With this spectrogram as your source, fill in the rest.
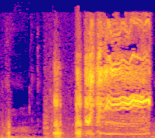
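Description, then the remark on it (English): A person imitates a pig, giving a few short snorting grunts followed by a long, high-pitched squealing oink, loud with no talking. “Sorry, I had to do it because the uh, the conversation about the, the pigs was kind of fun, and I mean, I just thought it was, you know, time to throw a couple out there.”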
